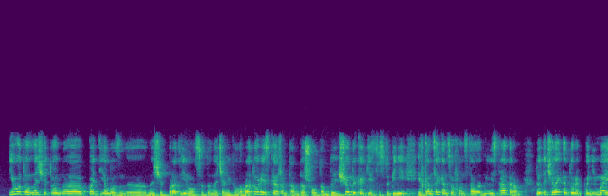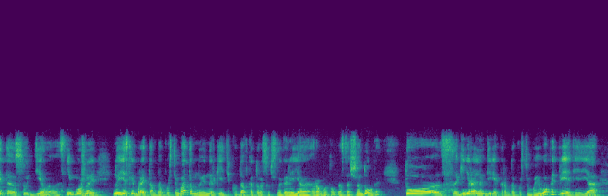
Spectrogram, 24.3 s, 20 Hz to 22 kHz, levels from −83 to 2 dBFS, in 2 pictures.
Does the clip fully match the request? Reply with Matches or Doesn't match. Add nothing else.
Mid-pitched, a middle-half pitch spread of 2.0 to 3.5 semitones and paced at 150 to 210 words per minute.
Doesn't match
